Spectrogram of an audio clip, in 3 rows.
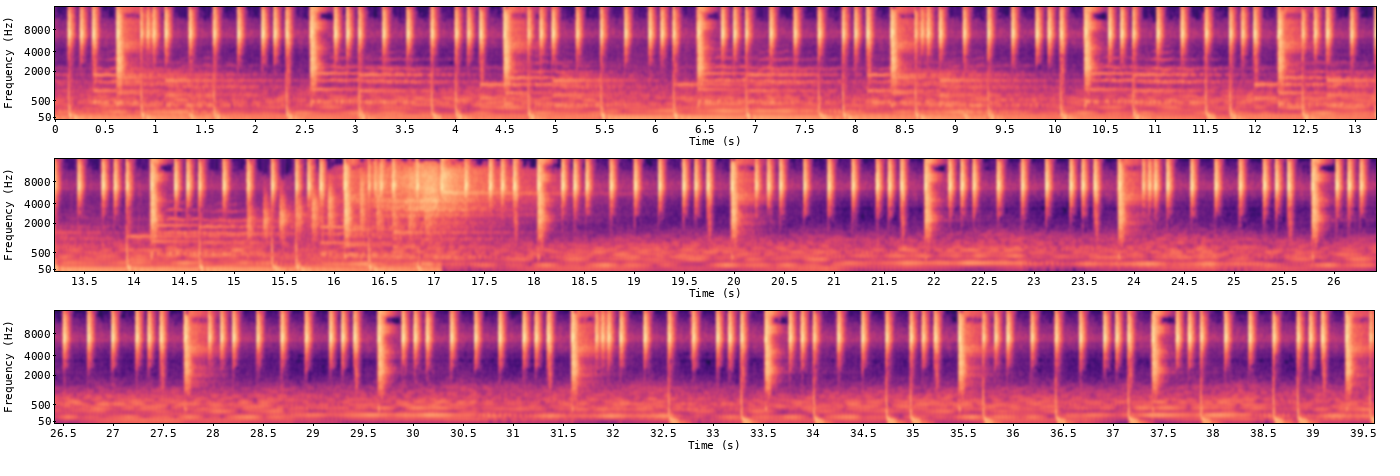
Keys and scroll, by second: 19.1 ctrl+q, 39.1 KP_Add.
